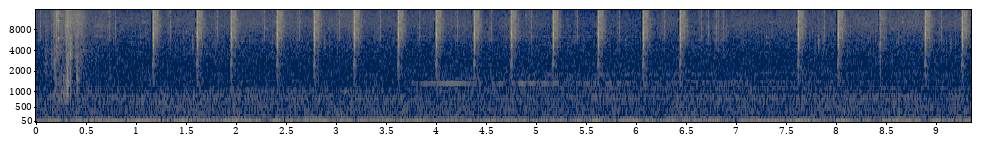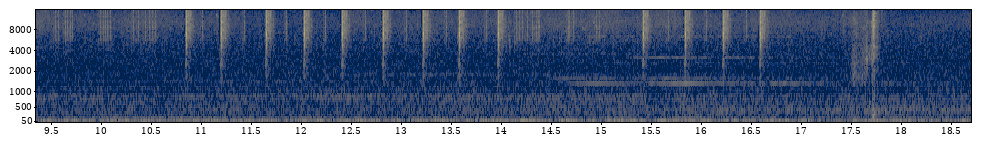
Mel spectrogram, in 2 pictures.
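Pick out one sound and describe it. Soft menu clicks tick quickly, one after another.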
